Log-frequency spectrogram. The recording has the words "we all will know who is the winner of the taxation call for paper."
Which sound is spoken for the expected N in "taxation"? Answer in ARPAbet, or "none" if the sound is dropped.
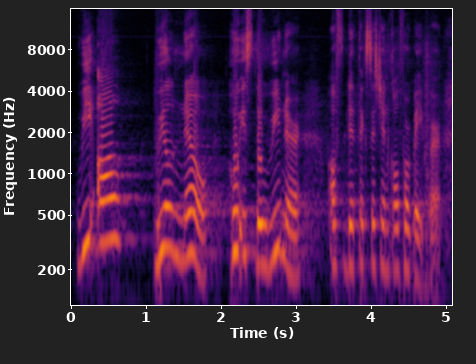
N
